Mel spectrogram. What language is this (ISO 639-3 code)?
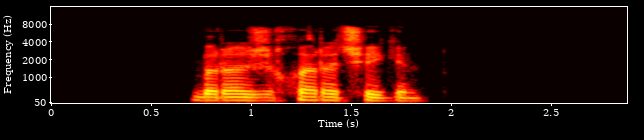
kur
